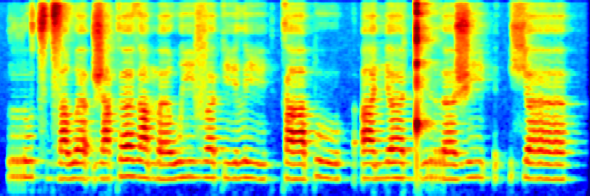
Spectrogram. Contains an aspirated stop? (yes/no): no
